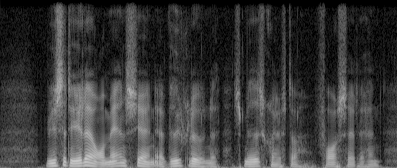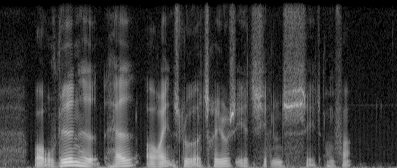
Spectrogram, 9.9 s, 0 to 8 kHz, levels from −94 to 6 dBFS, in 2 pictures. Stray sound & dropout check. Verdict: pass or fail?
fail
